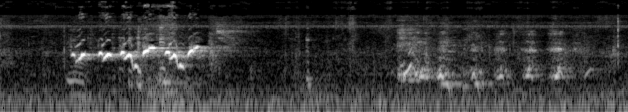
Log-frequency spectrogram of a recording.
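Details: Caged white-rumped shama, freshly bathed and covered again as the weather turned bad, giving one quick bubbling phrase of warbled notes followed by softer, lower chatter.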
